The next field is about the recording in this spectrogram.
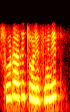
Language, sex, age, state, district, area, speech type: Bengali, female, 45-60, West Bengal, Purba Bardhaman, rural, conversation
